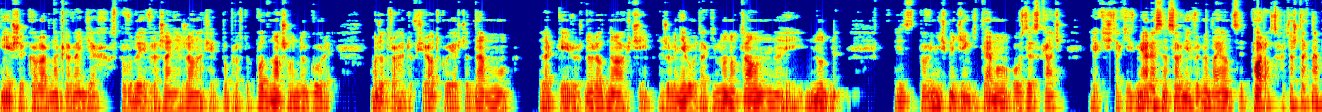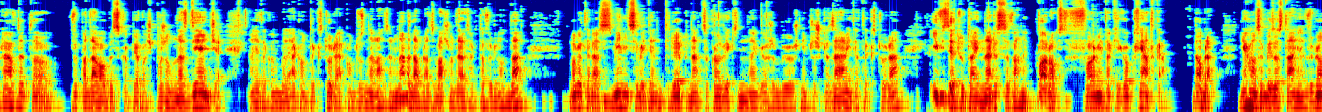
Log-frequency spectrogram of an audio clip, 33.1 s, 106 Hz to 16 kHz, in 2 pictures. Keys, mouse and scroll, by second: 3.9-13.2 drag, 21.8-22.4 scroll up 1, 22.6-23.2 scroll up 1, 24.3-25.0 scroll up 1, 25.4 click, 26.3 click, 28.0-28.4 scroll up 1, 29.8 shift+middle click, 31.4-33.0 middle drag.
